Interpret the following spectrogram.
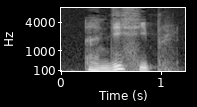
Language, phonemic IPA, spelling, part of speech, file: French, /di.sipl/, disciple, noun, Fr-disciple.ogg
- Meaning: disciple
